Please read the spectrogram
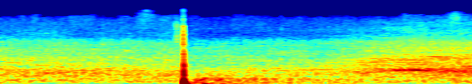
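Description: A steel-tip dart striking a Winmau bristle dartboard: one short, sharp thud about a second in, over a faint murmur from the arena crowd.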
